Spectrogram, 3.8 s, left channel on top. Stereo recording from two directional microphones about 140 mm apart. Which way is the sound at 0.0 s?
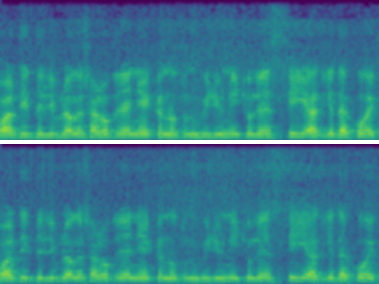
5° right (ahead or behind).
